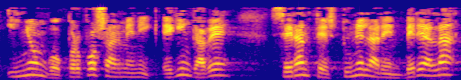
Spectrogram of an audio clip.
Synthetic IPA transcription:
iɲo̞ŋɡo̞pɾo̞po̞same̞nike̞ɣiŋɡaβ̞e̞ | se̞ɾant̪e̞st̪une̞laɾe̞mbe̞ɾe̞ala

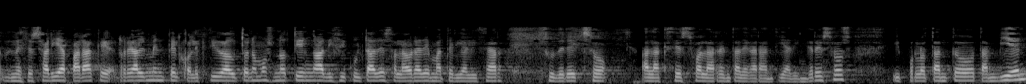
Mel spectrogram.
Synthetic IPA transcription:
ne̞θe̞saɾjapaɾake̞re̞almẽnt̪eːlko̞le̞kt̪iβawt̪o̞no̞mo̞zno̞t̪je̞ŋɡaðifikult̪að̞e̞salao̞ɾað̞e̞mat̪e̞ɾjaliθaɾsuðe̞ɾe̞t͡ʃo̞ | alakθe̞soalare̞nt̪að̞e̞ɣ̞aɾant̪iaðeiŋɡɾe̞so̞s | ipo̞ɾlo̞t̪ant̪o̞t̪ambje̞n

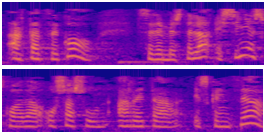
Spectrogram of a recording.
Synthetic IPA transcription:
aɾt̪at͡se̞ko̞ | se̞ɾe̞mbe̞st̪e̞laʔe̞siɲe̞sko̞að̞aʔo̞sasunare̞t̪ae̞skajnt͡se̞a

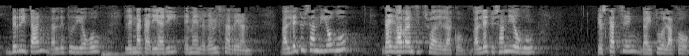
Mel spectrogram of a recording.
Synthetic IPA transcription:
birit̪aŋɡald̪e̞t̪uðio̞ɣ̞ule̞ːnd̪akaɾiaɾie̞me̞nle̞ɣ̞e̞βilt͡sare̞aŋ | ɡald̪e̞t̪uisand̪io̞ɣ̞u | ɡajɣarant͡sit͡suað̞e̞lako̞ɡald̪e̞t̪uisand̪io̞ɣ̞u | ke̞skat͡se̞ŋɡajt̪ue̞lako̞

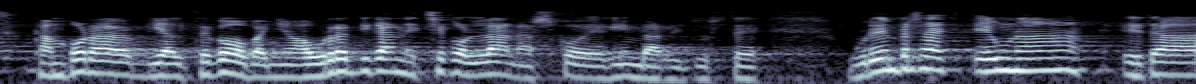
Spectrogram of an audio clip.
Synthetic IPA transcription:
kampo̞ɾaβialt͡se̞ko̞βajɲoawre̞t̪̬ikane̞t͡ʃe̞ko̞lanasko̞e̞ɣ̞imbe̞aɾðit̪ust̪e̞ | ɡuɾe̞ːmpɾe̞sake̞wna | e̞t̪a

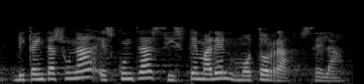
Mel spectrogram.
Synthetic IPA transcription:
bikajnt̪asunae̞skunt͡sasist̪e̞maɾe̞mːo̞t̪o̞rase̞la

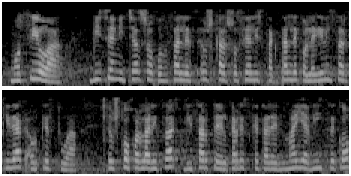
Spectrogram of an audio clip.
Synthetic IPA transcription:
mosio̞a | bise̞nit͡ʃaso̞ɣo̞nsale̞se̞wskalso̞sialist̪akt̪ald̪e̞ko̞le̞ɣ̞e̞βilt͡saɾkið̞e̞akawɾke̞st̪ua | e̞wsko̞ʝoɾlaɾit͡sak̚ɡisaɾt̪e̞ːlkariske̞t̪aɾe̞mːajaβilt͡se̞ko̞

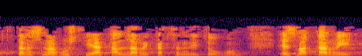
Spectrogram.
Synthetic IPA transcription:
t̪ɾe̞znaɣ̞ust̪iakald̪arikat͡se̞nd̪it̪uɣ̞u | e̞zβakarik

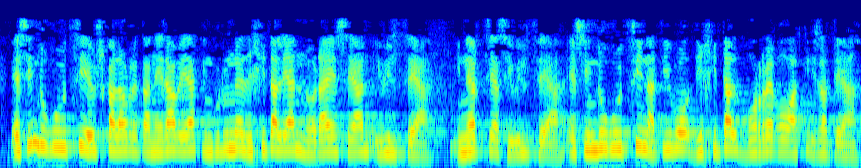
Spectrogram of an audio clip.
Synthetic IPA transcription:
e̞sind̪uɣ̞uːt͡sie̞wskalawre̞t̪ane̞ɾaβ̞e̞akiŋɡuɾune̞ð̞iʝit̪ale̞anːo̞ɾae̞se̞aniβ̞ilt͡se̞a | ine̞ɾt͡siasiβilt͡se̞ae̞sind̪uɣuːt͡sinat̪iβ̞o̞ðiʝit̪albo̞re̞ɣ̞o̞akisat̪e̞a

